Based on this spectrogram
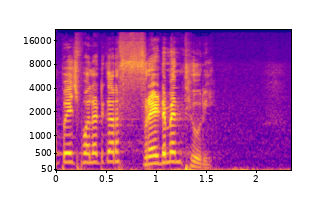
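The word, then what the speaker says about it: Friedman: फ्रेडमैन बोलते हैं, फ्राइड मैन नहीं।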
